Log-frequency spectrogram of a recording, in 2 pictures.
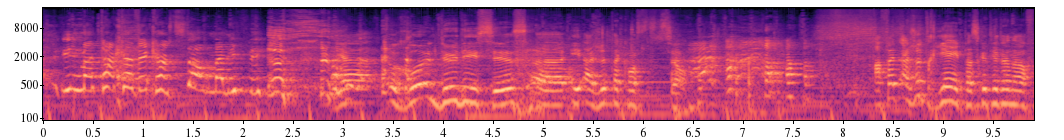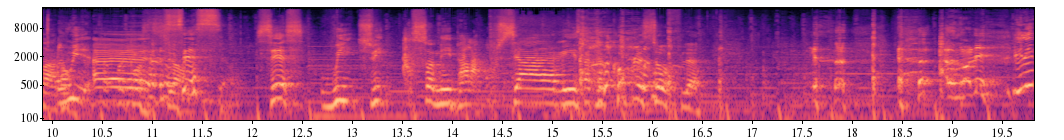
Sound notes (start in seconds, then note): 2.2 both cough; 6.4 Roxanne and Zara laugh; 17.4 Lys and Riz'shar cough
